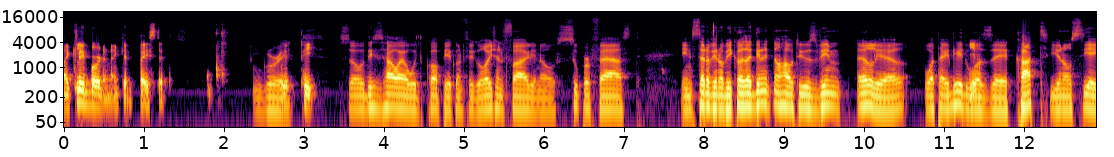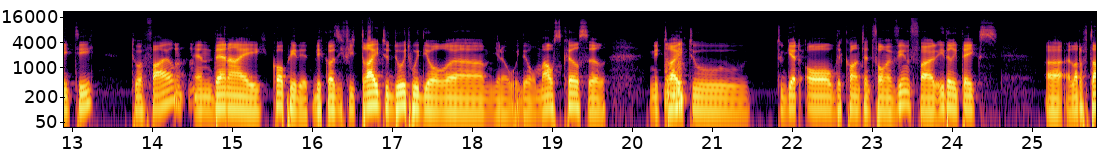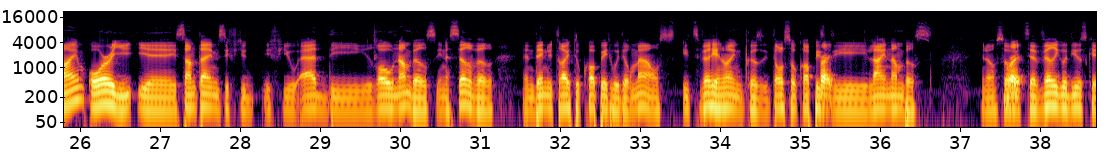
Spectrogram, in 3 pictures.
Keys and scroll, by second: 2.0 shift+p.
